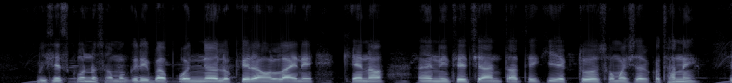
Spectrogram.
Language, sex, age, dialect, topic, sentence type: Bengali, male, 18-24, Jharkhandi, agriculture, question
